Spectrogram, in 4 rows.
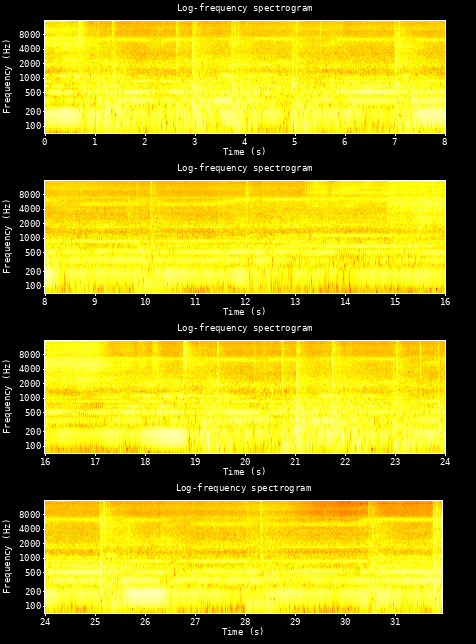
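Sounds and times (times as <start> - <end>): hydraulic press humming: 0.0 - 31.9.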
